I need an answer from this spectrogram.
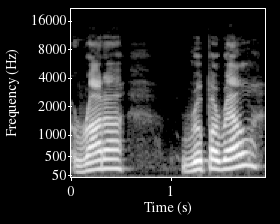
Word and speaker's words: Radha Ruparell: greatest self and uh Rada ruparel I hope I have pronounced that correctly thank you for joining us hi Richard good to be with you and I've got your name pronounced r ruparel you've got it perfectly ah great I'm glad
